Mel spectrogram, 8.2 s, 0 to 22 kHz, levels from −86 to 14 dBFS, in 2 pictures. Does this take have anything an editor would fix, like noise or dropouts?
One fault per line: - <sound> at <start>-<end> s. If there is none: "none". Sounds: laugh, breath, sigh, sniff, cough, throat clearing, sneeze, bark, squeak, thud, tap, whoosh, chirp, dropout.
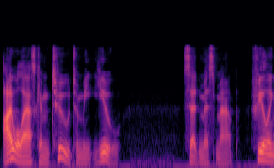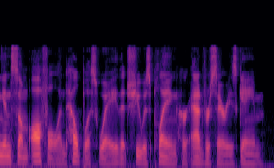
none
